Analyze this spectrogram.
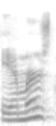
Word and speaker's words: Amherst: worries me that if in Ammerst where the H is silent, if the students don't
